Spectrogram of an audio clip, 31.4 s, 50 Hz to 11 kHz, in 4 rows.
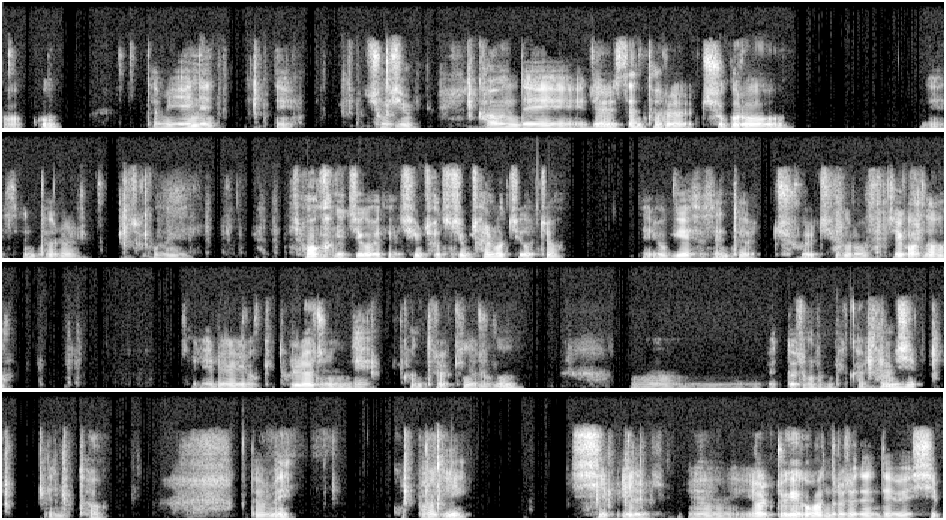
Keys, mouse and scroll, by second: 1.7 shift+middle click, 2.9 shift+middle click, 3.0 shift+middle click, 3.8 q, 8.7 Escape, 22.8 3, 23.2 0, 23.8 Return, 26.8 shift+8, 28.4 typing.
